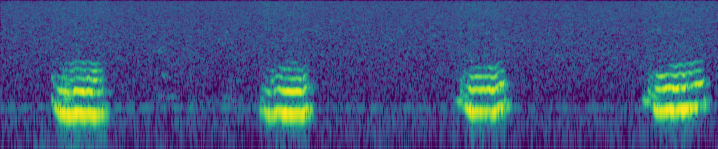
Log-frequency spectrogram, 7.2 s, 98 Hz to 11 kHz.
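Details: Sleeping black male kitten, one of a litter of three born November 22 and surrendered with their mother, snoring indoors: four harmonic, wheezy snores, each under a second, repeated about every two seconds, in a quiet room.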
